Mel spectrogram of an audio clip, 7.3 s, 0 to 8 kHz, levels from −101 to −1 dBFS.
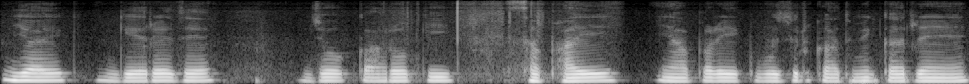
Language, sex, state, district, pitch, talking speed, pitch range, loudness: Hindi, male, Chhattisgarh, Kabirdham, 125 Hz, 140 wpm, 120-130 Hz, -17 LUFS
